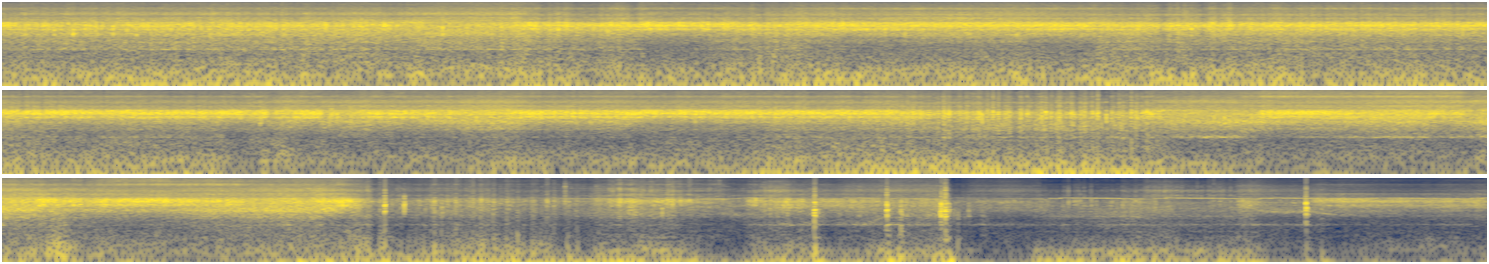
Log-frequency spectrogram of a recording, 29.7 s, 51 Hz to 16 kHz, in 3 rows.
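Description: Skydiving freefall: steady, loud wind rush buffeting the helmet camera's microphone. About 22 seconds in, the rush drops off, with a few sharp snaps as the parachute opens. A quieter, uneven wind noise goes on under the canopy.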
